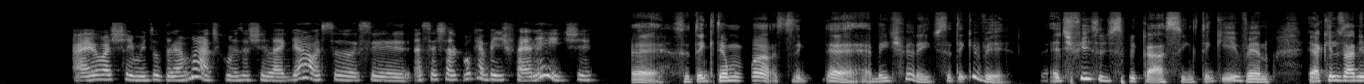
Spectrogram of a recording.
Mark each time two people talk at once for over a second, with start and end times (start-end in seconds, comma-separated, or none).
none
